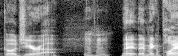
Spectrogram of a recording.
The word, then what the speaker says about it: Gojira: And he even mispronounces the name as Godzilla instead of Gojira.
